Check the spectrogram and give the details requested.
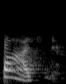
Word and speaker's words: parched: Very thirsty को बोलेंगे parched, र silent, ड की जगह हम ट बोलेंगे, parched.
